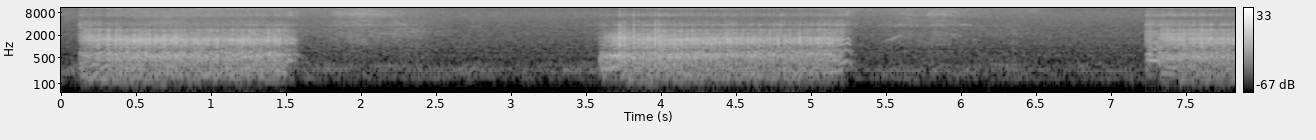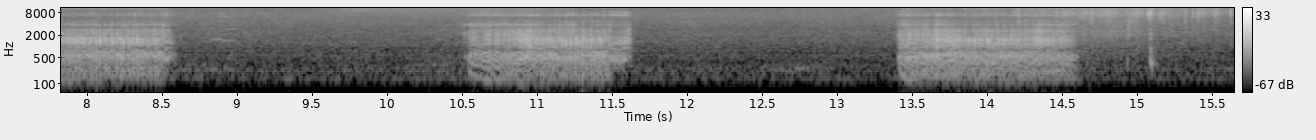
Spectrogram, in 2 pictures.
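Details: Loud rasping snores in long bursts, about five in fifteen seconds with quiet gaps, from a sleeping pug.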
